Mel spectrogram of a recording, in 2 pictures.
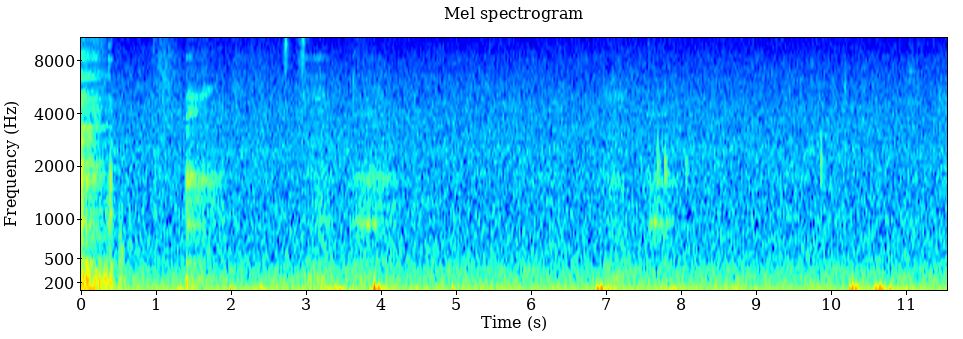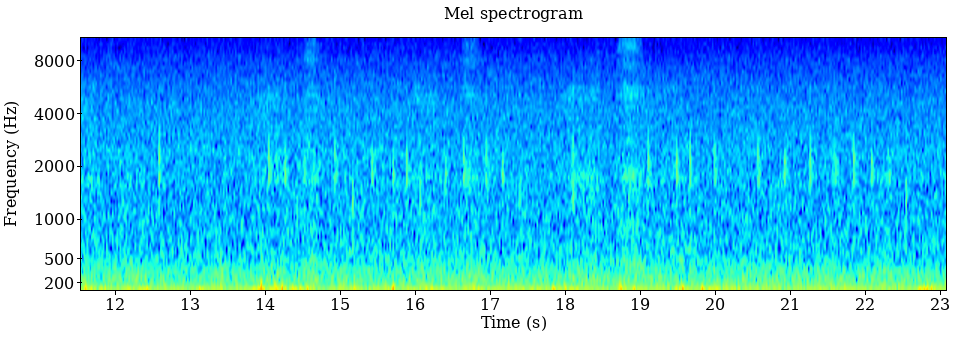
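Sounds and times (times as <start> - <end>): steady low hum: 0.0 - 23.0
faint light ticks: 7.6 - 8.2, 14.0 - 18.3, 18.9 - 22.8.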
